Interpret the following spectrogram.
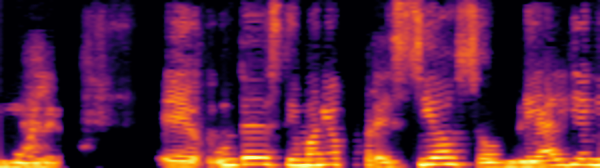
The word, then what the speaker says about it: Müller: Algunos dicen Müller, ¿verdad? Pero la mayoría pronuncian Muller.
